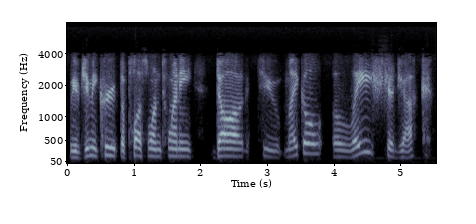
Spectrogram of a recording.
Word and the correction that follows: Oleksiejczuk: Oh, Oleksiejczuk. Just the emphasis was wrong, but apart from that, you did well.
